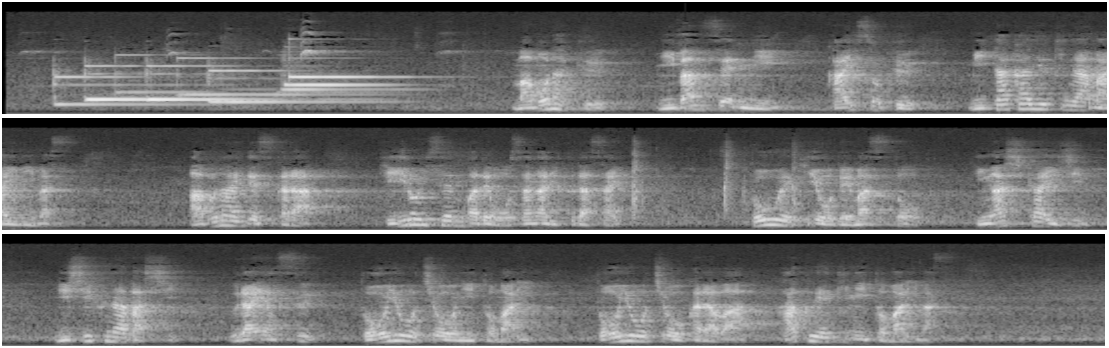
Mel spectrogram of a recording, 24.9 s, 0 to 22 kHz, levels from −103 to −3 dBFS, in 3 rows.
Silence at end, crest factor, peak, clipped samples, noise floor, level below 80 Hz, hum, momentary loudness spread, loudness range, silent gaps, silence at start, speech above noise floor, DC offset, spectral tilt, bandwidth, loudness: 0 s; 20 dB; 0 dBFS; under 0.1%; -45 dBFS; -74 dBFS; none; 20 LU; 5 LU; none; 0.15 s; 25 dB; 0.1%; -4.5 dB/octave; 15 kHz; -19 LUFS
